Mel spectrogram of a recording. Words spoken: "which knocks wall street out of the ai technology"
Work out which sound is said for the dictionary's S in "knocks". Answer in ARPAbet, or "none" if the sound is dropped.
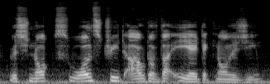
S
